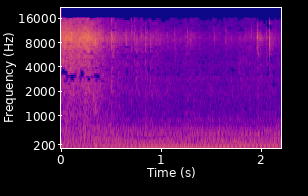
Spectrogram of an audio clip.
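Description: A steady low motor hum, like an engine running nearby. A loud hiss is heard over it and cuts off suddenly about half a second in.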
